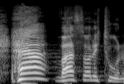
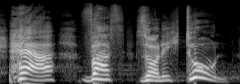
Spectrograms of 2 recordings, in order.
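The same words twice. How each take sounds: First: Earnest plea. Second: Louder, drawn-out plea; slow earnest plea. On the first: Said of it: "was Paulus gesagt hat". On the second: Paulus on the road to Damaskus, slow and louder plea. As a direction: stretch „Herr, was soll ich tun?“ slowly and louder. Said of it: "er hat als erstes gesagt". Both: Retold or imitated.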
